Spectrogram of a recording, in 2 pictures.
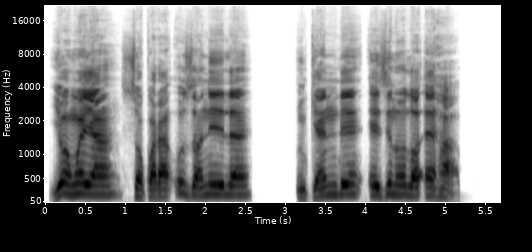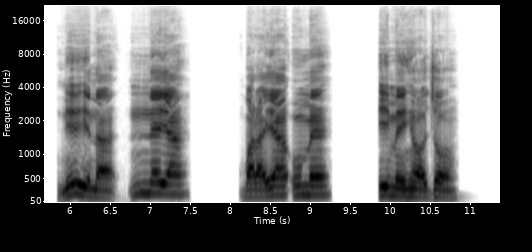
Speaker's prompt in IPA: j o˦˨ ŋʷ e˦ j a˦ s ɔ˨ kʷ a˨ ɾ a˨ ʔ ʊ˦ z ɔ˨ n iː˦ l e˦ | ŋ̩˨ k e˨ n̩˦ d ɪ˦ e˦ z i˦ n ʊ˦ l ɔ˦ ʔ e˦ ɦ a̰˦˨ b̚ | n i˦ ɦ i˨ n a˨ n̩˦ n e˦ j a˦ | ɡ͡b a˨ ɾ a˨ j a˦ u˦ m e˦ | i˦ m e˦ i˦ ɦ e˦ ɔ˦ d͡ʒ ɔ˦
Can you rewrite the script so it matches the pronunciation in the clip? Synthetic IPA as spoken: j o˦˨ ŋʷ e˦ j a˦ s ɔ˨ kʷ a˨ ɾ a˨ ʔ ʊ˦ z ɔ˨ n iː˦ l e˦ | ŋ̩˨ k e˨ n̩˦ d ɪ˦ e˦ z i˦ n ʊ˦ l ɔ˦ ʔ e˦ ɦ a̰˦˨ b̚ | n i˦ ɦ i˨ n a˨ n̩˦ n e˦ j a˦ | ɡ͡b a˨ ɾ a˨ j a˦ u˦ m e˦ | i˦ m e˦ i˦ ɦ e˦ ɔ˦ d͡ʒ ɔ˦

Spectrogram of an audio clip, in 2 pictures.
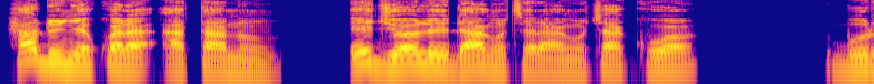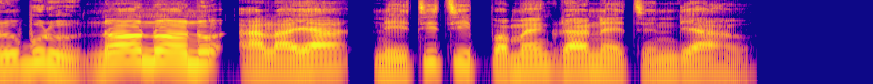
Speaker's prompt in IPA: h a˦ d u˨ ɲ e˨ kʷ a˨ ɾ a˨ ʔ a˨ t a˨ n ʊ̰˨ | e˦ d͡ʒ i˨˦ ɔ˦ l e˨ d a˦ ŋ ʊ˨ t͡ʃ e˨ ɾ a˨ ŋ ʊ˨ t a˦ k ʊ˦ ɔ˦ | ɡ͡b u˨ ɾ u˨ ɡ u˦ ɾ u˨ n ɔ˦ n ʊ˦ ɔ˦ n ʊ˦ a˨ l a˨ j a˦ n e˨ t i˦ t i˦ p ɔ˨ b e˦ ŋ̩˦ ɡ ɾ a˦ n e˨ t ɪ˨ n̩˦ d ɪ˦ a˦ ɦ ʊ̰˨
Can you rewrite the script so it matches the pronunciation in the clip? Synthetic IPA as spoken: h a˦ d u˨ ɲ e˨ kʷ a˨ ɾ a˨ ʔ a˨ t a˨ n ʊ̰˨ | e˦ d͡ʒ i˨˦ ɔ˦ l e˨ d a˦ ŋ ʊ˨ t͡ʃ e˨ ɾ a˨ ŋ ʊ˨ t͡ʃ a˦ k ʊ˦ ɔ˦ | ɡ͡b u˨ ɾ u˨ ɡ͡b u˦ ɾ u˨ n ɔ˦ n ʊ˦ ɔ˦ n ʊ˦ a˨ l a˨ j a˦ n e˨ t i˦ t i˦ p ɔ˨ m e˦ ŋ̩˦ ɡ ɾ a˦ n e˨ t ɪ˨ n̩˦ d ɪ˦ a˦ ɦ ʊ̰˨

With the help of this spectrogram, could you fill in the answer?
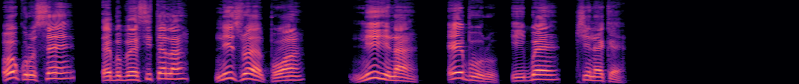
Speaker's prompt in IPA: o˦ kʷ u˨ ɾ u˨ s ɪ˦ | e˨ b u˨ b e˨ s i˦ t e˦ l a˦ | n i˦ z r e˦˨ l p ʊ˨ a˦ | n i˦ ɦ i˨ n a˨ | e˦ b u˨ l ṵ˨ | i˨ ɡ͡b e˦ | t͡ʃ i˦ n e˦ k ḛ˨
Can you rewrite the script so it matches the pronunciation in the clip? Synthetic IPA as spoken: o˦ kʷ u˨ ɾ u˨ s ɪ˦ | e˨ b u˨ b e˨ s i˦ t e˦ l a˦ | n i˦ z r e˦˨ l p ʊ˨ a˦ | n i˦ ɦ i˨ n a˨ | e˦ b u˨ ɾ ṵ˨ | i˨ ɡ͡b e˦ | t͡ʃ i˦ n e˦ k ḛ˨

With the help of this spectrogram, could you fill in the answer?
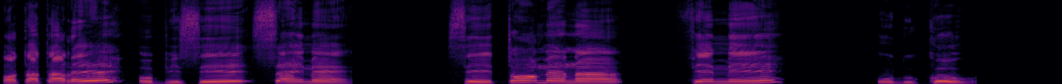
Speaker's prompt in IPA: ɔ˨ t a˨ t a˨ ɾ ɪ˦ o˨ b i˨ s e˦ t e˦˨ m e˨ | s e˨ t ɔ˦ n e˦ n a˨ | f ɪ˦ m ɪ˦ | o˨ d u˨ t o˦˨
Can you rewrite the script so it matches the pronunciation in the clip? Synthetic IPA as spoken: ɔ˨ t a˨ t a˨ ɾ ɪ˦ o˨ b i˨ s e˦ s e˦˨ m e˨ | s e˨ t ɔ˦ m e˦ n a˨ | f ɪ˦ m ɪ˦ | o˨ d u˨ k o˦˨

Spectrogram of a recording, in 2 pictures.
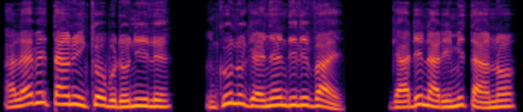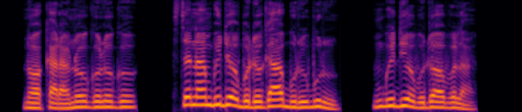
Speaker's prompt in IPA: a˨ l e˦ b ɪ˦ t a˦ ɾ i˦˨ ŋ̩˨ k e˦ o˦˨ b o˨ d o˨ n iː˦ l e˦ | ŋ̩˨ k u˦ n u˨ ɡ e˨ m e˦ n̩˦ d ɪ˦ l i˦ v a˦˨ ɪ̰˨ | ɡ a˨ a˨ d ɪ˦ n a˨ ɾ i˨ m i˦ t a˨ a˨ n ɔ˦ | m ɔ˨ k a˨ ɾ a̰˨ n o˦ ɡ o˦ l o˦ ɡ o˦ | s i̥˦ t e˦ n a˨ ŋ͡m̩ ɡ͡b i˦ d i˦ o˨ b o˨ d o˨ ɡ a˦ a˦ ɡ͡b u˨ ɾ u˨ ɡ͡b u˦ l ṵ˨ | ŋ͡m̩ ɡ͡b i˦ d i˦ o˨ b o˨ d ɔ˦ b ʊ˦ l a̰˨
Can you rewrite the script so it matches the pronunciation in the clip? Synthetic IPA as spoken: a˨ l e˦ b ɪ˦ t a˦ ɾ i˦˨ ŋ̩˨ k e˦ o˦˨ b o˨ d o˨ n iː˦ l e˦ | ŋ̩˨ k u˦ n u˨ ɡ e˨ ɲ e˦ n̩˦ d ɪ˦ l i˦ v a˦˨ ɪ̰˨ | ɡ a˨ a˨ d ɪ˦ n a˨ ɾ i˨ m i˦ t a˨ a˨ n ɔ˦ | n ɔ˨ k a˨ ɾ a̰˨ n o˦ ɡ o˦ l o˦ ɡ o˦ | s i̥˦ t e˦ n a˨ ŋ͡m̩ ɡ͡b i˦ d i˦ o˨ b o˨ d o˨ ɡ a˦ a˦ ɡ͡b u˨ ɾ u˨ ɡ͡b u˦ ɾ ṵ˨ | ŋ͡m̩ ɡ͡b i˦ d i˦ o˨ b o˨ d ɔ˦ b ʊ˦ l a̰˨

